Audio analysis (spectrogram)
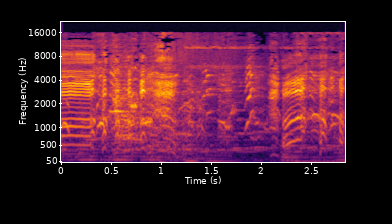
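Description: Several puppies yap and whimper in quick, overlapping, high-pitched bursts, with a brief lull in the middle before the excited yips pick up again.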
